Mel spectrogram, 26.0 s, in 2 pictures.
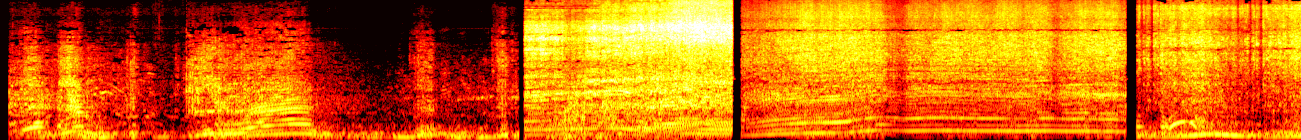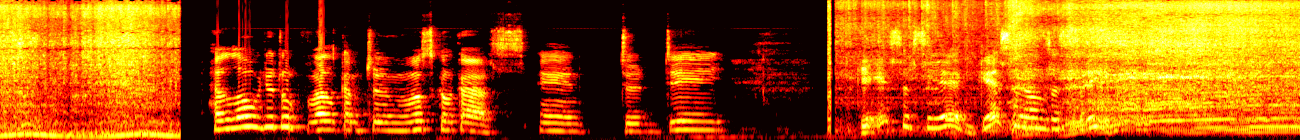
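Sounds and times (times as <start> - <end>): drag car engine revving: 4.1 - 14.8, 21.3 - 26.0.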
